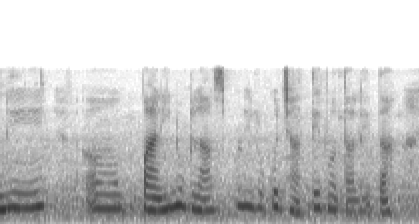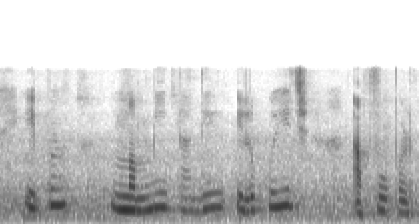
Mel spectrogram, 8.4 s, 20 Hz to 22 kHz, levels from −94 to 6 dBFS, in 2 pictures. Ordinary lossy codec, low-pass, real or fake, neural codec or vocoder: none; 7.2 kHz; real; none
